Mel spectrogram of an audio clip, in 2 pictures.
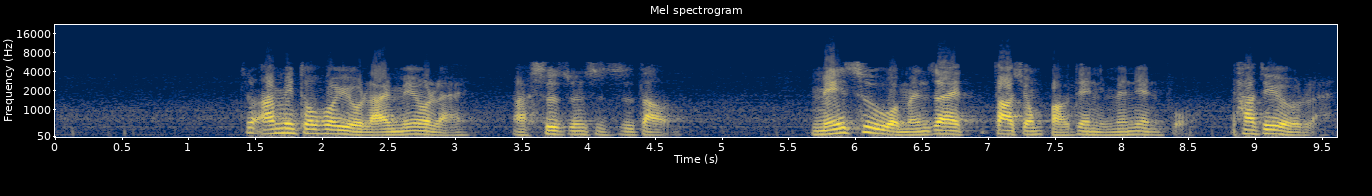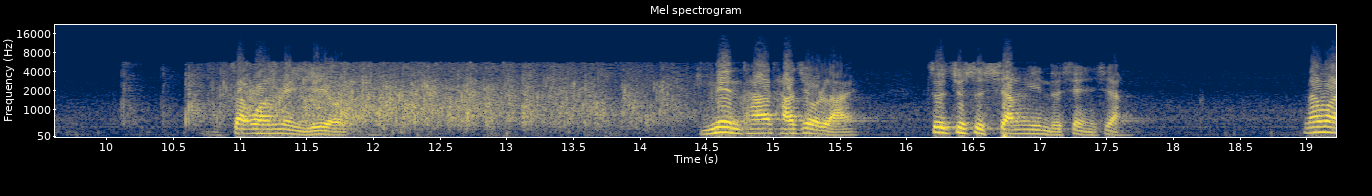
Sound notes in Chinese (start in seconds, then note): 12.7 眾鼓掌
